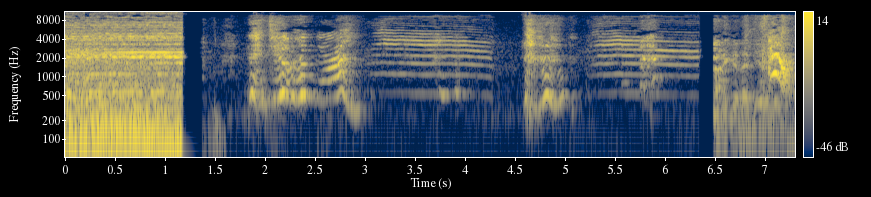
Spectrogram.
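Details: Pet cat meowing repeatedly: several drawn-out, tonal meows, some rising then falling, others wavering, with short pauses between them; loud music plays before and after the calls.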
